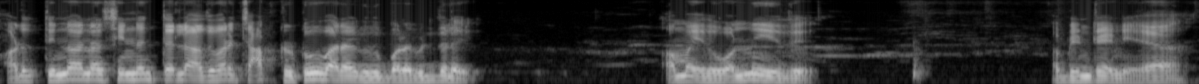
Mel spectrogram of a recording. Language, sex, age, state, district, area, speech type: Tamil, male, 18-30, Tamil Nadu, Viluppuram, rural, spontaneous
